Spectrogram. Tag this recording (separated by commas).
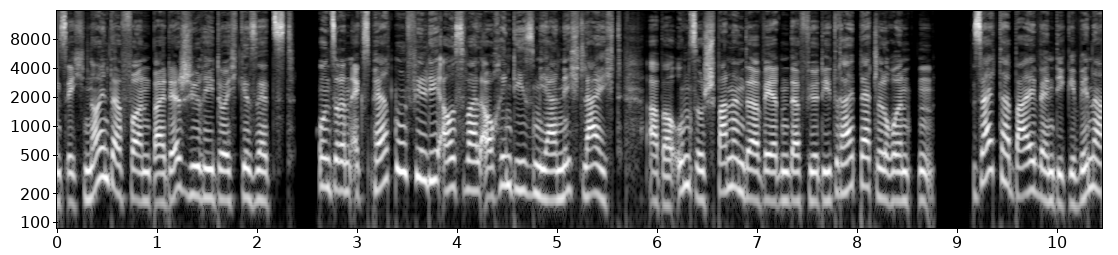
Speech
